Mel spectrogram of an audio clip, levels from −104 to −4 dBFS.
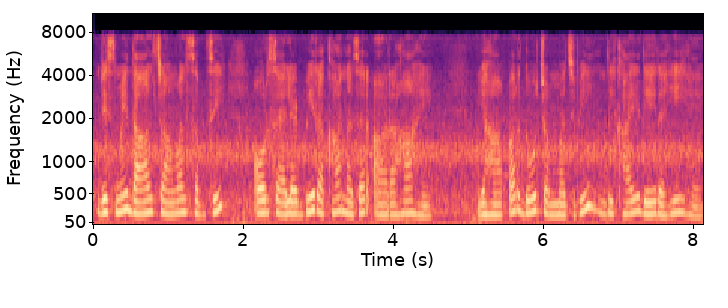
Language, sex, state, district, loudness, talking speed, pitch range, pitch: Hindi, female, Rajasthan, Jaipur, -16 LUFS, 155 wpm, 180-205 Hz, 190 Hz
